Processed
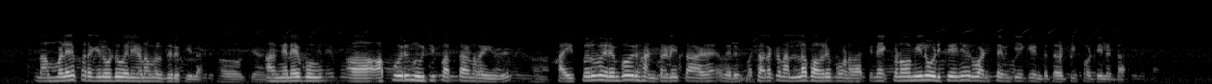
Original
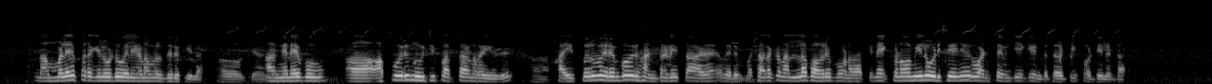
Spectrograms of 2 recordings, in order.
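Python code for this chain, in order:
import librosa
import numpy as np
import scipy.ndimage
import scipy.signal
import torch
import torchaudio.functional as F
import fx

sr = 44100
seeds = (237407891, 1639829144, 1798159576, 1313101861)

y = scipy.signal.sosfilt(scipy.signal.butter(2, 3400.0, 'lowpass', fs=sr, output='sos'), x)
y = y + 10.0 ** (-24.0 / 20.0) * np.pad(y, (int(344 * sr / 1000.0), 0))[:len(y)]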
